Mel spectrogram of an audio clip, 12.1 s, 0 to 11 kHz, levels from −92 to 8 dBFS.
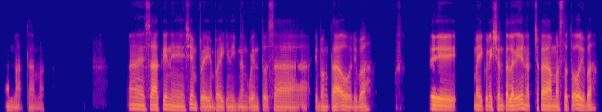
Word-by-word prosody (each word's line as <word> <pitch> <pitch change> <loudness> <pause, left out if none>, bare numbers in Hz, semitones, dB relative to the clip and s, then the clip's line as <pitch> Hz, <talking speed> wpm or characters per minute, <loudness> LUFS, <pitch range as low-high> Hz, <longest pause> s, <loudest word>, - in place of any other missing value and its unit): Tama, 80 -3 -9 0.2
tama. 70 -3 -12 1.7
Ay 110 -3 -1
sakin, 110 +3 +2
eh, 90 -1 -1
siyempre 90 -7 -1
yung 85 - -6
pakikinig 85 0 -4
ng 85 -2 -5
kwento 80 0 -5
sa 85 - -6 0.7
ibang 85 -1 -6
tao 90 0 +2
di 80 0 -6
ba? 85 +2 -4 1.1
Pre 115 - +6 0.8
may 95 -2 +2
koneksyon 100 +1 0
talaga 100 0 +5
yun 120 +1 +3
at 90 - -5
'tsaka 100 -3 +3
mas 90 0 -1
totoo 105 +3 +3
di - - -2
ba? 105 +3 0
90 Hz, 130 wpm, -23 LUFS, 85-105 Hz, 1.7 s, Pre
